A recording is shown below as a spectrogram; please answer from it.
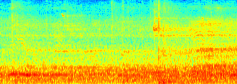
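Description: A wheelchair basketball game echoing in a sports hall: indistinct players' voices calling out over the play, with one sharp knock about one and a half seconds in.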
